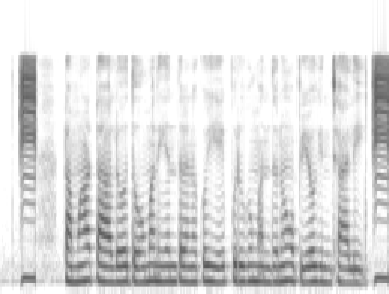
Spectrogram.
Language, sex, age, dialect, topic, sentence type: Telugu, female, 18-24, Utterandhra, agriculture, question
